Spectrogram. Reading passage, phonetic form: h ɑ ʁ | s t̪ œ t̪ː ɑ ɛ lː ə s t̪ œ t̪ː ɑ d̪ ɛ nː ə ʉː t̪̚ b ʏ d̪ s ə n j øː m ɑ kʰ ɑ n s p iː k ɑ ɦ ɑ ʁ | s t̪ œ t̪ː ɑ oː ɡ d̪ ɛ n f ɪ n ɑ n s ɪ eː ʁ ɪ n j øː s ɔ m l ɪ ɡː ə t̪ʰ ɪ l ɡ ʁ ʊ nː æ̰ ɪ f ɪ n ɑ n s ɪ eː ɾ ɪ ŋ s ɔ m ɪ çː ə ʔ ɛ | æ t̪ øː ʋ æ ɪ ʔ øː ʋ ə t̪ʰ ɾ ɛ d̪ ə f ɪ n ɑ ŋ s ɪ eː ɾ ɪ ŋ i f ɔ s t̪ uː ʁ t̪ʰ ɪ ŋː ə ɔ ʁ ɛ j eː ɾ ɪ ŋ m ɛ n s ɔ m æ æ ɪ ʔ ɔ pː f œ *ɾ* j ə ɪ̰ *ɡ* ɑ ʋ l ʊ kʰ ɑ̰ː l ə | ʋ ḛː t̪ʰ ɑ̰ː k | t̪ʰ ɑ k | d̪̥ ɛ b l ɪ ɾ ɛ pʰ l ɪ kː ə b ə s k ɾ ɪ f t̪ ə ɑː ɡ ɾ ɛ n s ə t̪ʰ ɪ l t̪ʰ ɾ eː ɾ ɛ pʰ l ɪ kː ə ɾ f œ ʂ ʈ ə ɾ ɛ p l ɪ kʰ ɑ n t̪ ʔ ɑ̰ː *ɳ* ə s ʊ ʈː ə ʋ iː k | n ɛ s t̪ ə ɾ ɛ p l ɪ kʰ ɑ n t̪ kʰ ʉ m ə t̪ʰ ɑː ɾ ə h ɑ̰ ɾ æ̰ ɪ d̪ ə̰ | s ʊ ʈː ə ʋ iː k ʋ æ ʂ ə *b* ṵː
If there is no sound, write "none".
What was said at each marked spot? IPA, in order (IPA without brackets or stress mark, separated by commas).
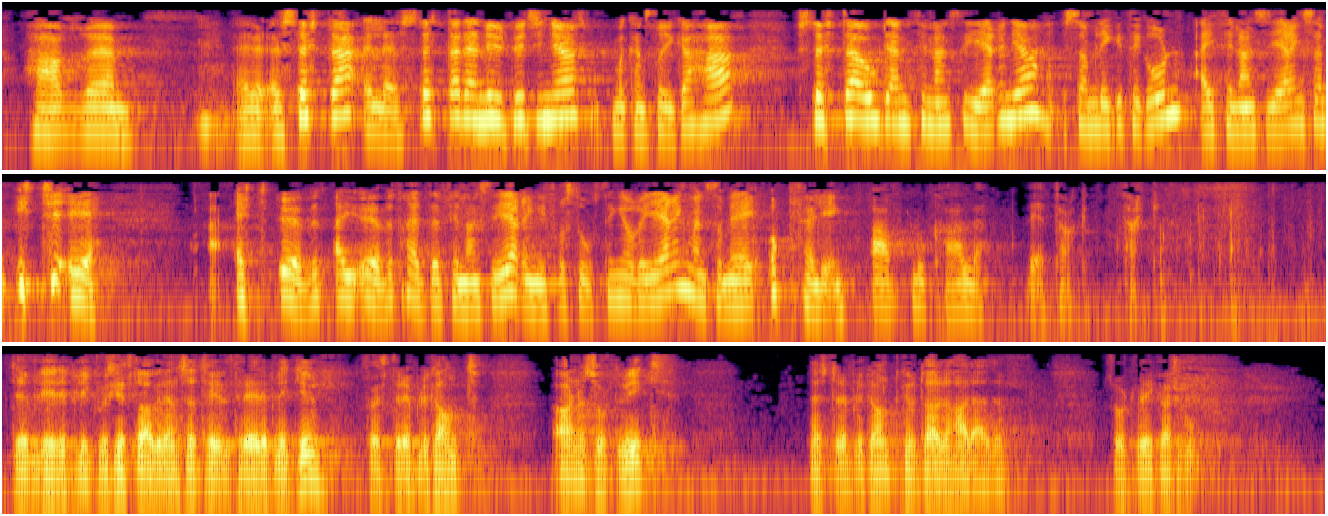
l, ŋ, ɳ, ɡ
